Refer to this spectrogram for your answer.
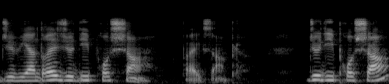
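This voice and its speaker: Over a quiet background, a woman with a medium pitch talks at a very slow pace. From Japan. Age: 60s. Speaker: language teacher. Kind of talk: lecture. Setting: home video recording at night. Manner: halting.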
